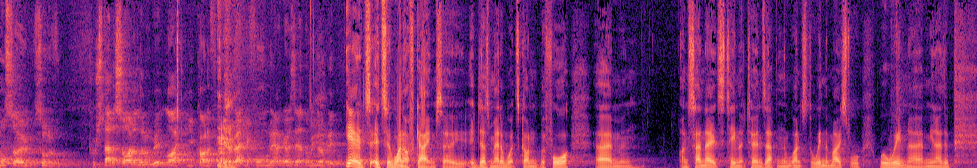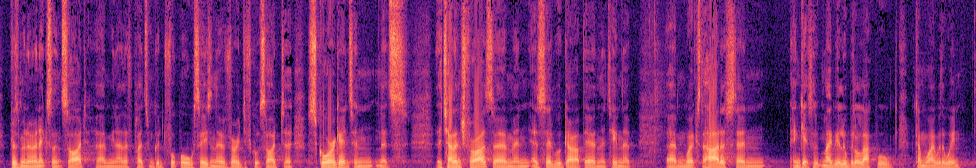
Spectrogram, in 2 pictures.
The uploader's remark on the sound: Pre-Match Press Conference.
